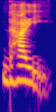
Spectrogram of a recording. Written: धाई

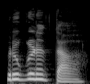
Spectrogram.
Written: रुग्णता

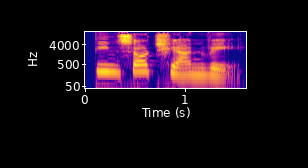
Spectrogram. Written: तीन सौ छियानवे

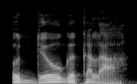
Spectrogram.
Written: उद्योग-कला

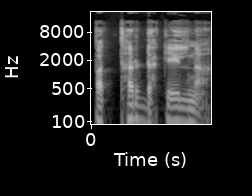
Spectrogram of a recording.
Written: ढकेलना

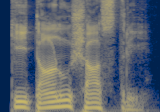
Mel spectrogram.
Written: कीटाणु-शास्त्री

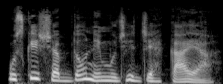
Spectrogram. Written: जहकना

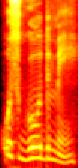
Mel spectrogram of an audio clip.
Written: गोद

